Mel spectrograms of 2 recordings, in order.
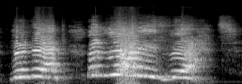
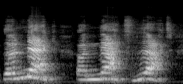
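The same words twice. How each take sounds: First: Slow, high, full-force yell; drawn-out roar rising in pitch; climactic shout. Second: Loud, then settling; punchy, decisive close; firm conclusion. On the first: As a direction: scream each word as the final verdict. Climax of rant. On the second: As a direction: state it hard and be done. First take of conclusion. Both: Acted.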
